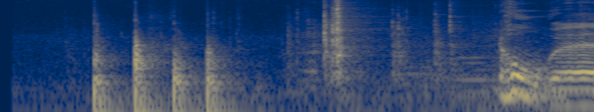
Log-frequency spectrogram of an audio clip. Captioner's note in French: Un étudiant cogne à la porte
